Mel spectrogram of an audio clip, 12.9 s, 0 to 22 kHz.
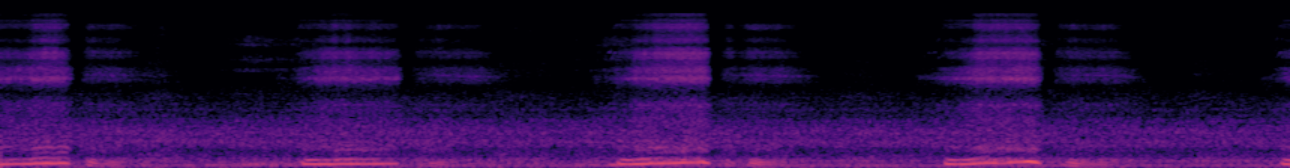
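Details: Slow, rhythmic, rumbling snores with whistling notes, about 18 breaths a minute, recorded with a Zoom H2N; ordinary snoring during sleep.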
